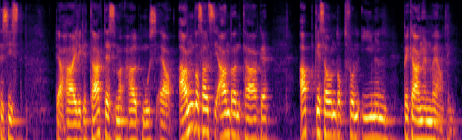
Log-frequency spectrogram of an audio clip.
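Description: A man preaching a sermon in a slow, measured way, lifting his voice to stress key words. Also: mid-range voice, reverberant.

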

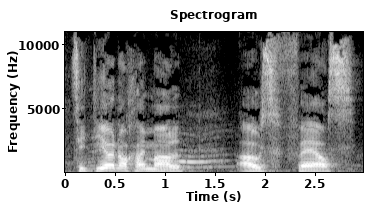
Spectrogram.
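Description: Explaining scripture verse by verse, this preacher gives an expository sermon at a careful, measured pace. The voice is mid-range.

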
